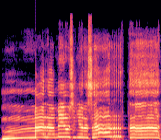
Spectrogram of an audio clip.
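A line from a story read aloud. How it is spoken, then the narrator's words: Shouting. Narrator (Italian): gridò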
